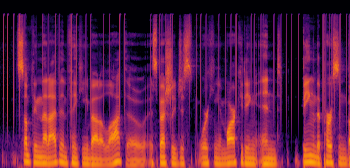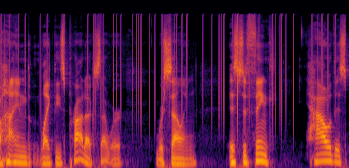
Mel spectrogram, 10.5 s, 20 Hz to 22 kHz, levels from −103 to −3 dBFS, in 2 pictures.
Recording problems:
crackle, like an old record; noticeable; 20 dB below the speech

